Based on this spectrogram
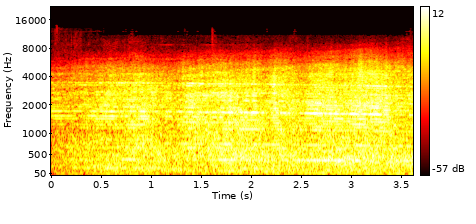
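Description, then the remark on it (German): A loud, steady airplane engine roar at Zurich Airport, heard from the visitor terrace, a broad rushing drone with faint whining tones that swells slightly as the aircraft passes, with no talking. “Und er hat es an einem ganz speziellen Ort gemacht, auf der Besucherterrasse vom Flughafen Zürich, wo die Menschen voller Fernweh diesen Flugzeug zuschauen.”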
